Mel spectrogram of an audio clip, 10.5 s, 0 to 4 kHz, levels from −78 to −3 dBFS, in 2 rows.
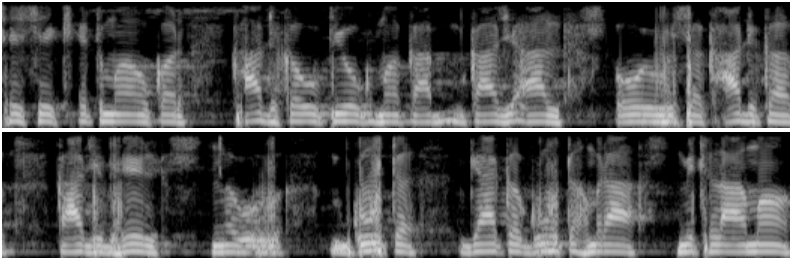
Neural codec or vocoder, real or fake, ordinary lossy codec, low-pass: none; real; none; 3.6 kHz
